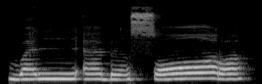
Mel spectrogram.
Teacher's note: Your sad should be heavy, not like seen. It should be heavy and it should be given 2 counts because it is with this alif saghira.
